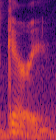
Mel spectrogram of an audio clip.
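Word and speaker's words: Gerry: sure his name is it's spelled like Jerry but it's Gary it's like g-e g-e-r-r-y I think it's scary well that's because he's 86.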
